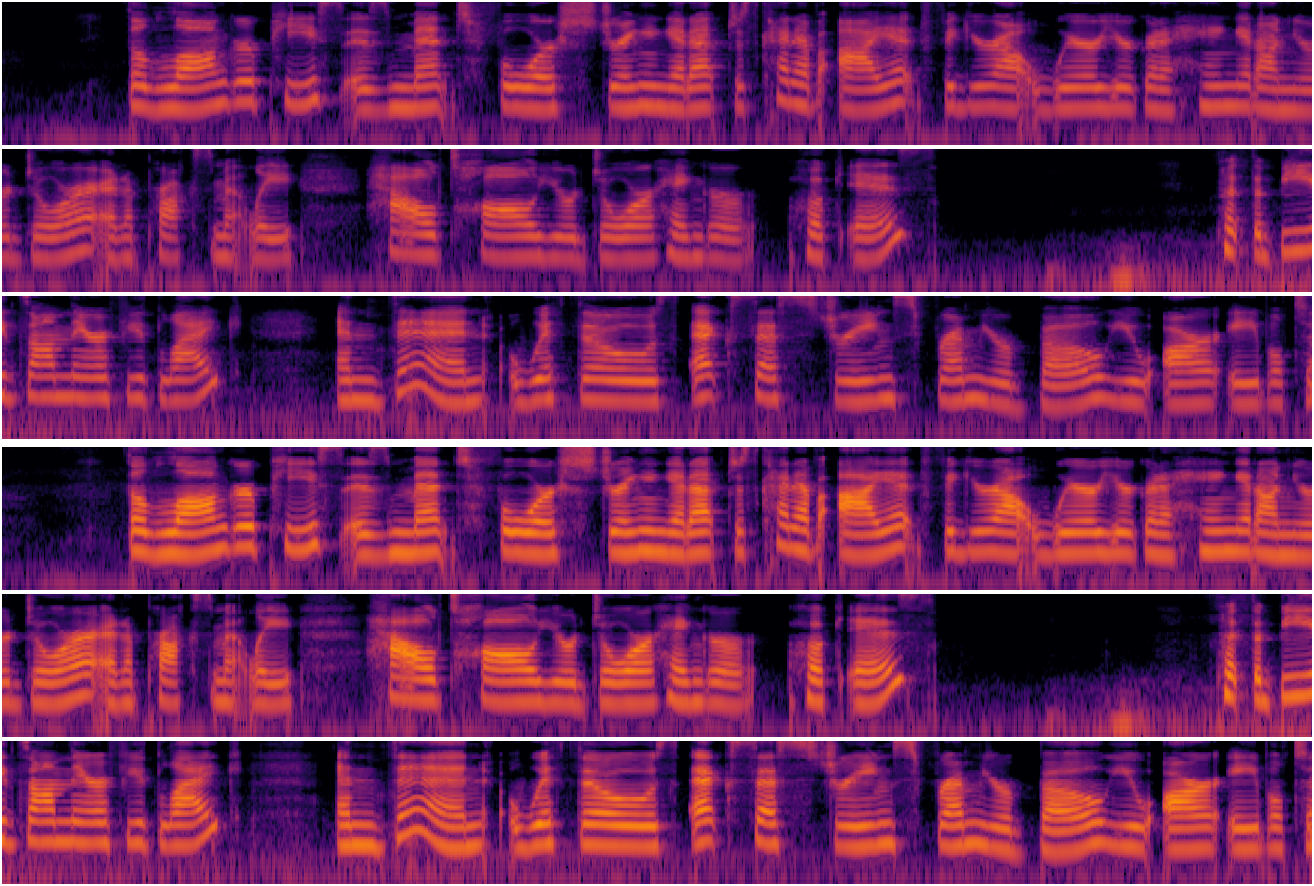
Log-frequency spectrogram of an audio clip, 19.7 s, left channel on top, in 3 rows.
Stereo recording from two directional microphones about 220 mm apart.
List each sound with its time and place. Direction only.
0.6 s speech: 20° right (ahead or behind)
12.6 s speech: 20° right (ahead or behind)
